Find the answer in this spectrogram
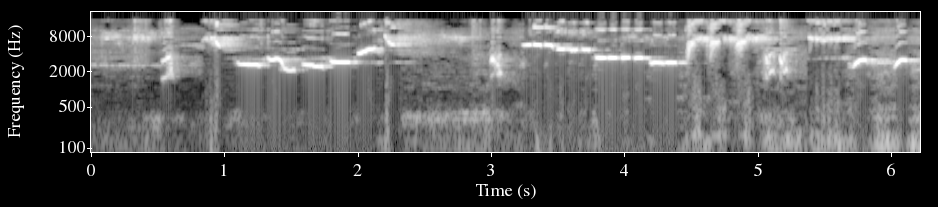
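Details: Tledekan gunung lure song intended to get lazy birds answering. Scattered whistles and sharp upslurs separated by short pauses, with quick chirps and a faint low hum underneath.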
